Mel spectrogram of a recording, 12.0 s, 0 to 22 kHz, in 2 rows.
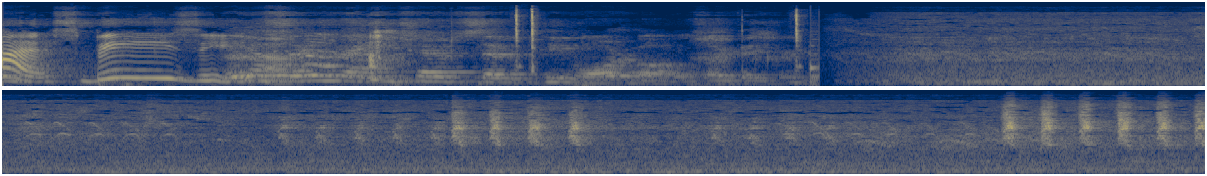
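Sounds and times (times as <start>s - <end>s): background hiss: 0.0s - 12.0s
bird chirping: 4.0s - 12.0s.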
